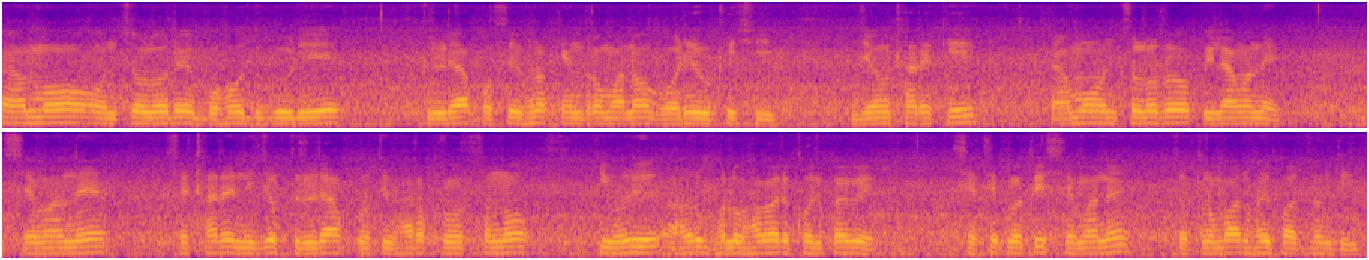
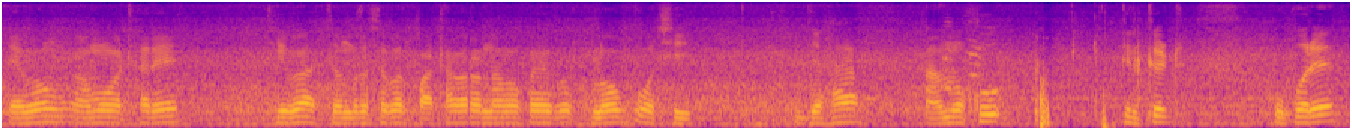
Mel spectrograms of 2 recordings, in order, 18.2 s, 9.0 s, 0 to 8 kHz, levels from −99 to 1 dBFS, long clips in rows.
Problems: constant background noise, background conversations at intervals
